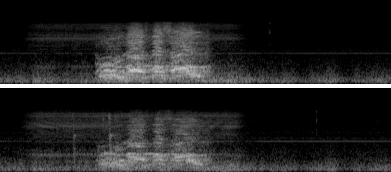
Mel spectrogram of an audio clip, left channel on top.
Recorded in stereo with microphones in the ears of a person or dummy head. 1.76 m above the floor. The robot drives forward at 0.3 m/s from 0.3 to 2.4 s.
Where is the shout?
60° left (ahead or behind), 0.8 m; by 2.1 s 80° left, 0.7 m.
